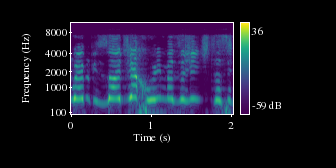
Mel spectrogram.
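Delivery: stifled giggles. Real, not acted. Laughing about the bad episode.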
